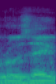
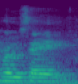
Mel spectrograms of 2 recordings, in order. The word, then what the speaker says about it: rosé: It's got the little accent on there, so rosé water. Oh yeah, rosé. I didn't enunciate it properly.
